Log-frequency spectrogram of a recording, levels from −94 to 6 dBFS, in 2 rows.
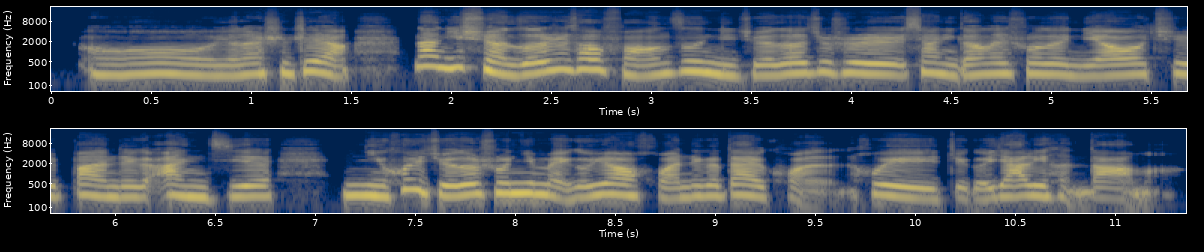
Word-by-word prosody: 哦， 210 0 -3
原 195 +1 -5
来 215 +1 -1
是 230 0 -2
这 260 +3 0
样， 245 - +2 0.3
那 370 0 +6
你 335 0 +3
选 280 -11 +3
择 230 +4 +3
这 295 +1 +1
套 295 -1 +4
房 210 -5 -1
子， 260 0 +1
你 215 -4 +1
觉 200 +1 -5
得 225 +3 +1
就 250 +1 -4
是 225 -3 +2
像 235 +2 -3
你 200 - -5
刚 205 +2 -1
才 225 0 -2
说 225 0 -3
的 215 -1 -1
你 190 -1 -8
要 205 +3 +2
去 220 0 -6
办 215 0 +1
这 205 0 -2
个 205 - -3
按 215 -4 +2
揭， 215 +4 -2 0.3
你 230 -2 +1
会 335 +7 0
觉 225 -4 +2
得 245 +2 +5
说 265 +1 0
你 265 0 +5
每 225 -8 +1
个 205 +2 -4
月 250 - +1
要 235 -2 +5
还 190 -2 -3
这 220 - -4
个 220 - -2
贷 235 -2 0
款 245 - -5 0.2
会 210 -8 +1
这 190 - -10
个 175 0 -5
压 215 +1 +2
力 220 -1 +1
很 215 +6 -11
大 190 -1 +2
吗？ 275 +3 -13
220 Hz, 295 characters per minute, -22 LUFS, 205-240 Hz, 0.3 s, 那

